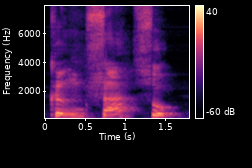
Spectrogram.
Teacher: Quase não dá para perceber, mas é o sa. Cansaço. A minha boca parece que abre um pouquinho mais, na verdade. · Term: sílaba mais forte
